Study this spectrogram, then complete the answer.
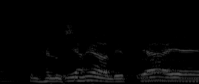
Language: Danish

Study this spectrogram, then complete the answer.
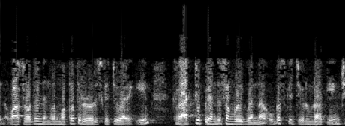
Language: Malayalam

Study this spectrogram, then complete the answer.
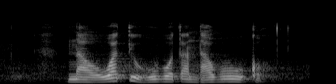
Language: Tsonga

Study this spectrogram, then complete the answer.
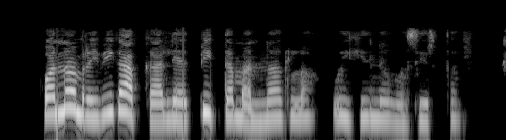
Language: Kalenjin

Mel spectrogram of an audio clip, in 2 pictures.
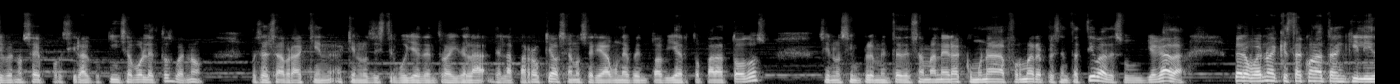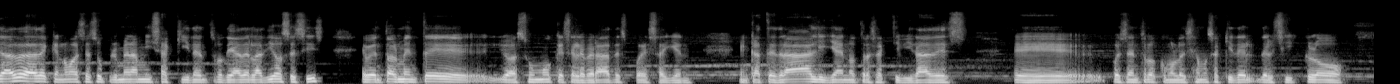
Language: Spanish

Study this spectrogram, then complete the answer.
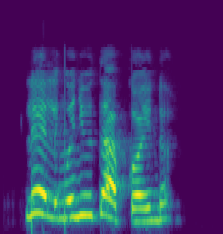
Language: Kalenjin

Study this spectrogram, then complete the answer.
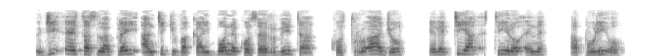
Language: Esperanto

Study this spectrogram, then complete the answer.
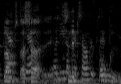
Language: Danish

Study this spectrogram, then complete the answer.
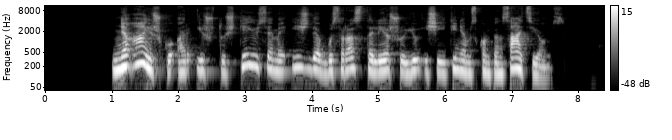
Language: Lithuanian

